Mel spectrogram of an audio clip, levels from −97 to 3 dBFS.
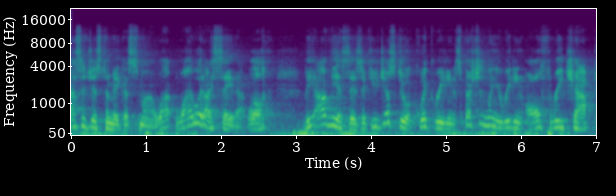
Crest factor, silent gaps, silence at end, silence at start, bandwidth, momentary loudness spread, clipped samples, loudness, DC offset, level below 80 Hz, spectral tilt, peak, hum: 16 dB; none; 0 s; 0 s; 13 kHz; 5 LU; under 0.1%; -29 LUFS; under 0.1%; -38 dBFS; -6 dB/octave; -12 dBFS; none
